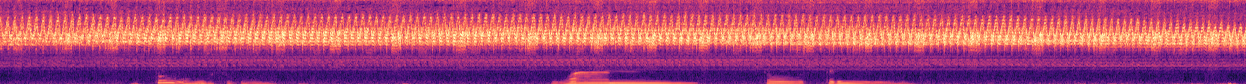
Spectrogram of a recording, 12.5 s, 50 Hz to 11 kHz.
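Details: Loud, steady high cicada drone in a small garden, August 5, 2020, with a few short lower wavering voice-like calls rising and falling in the middle.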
